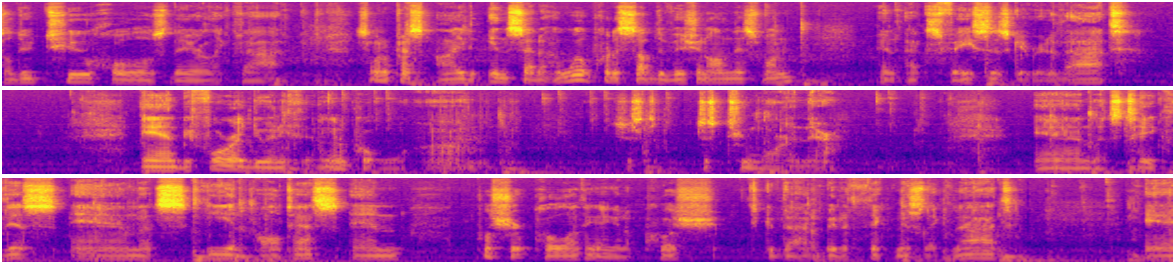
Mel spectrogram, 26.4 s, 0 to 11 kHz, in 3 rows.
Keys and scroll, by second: 3.0 i, 6.0 x, 7.4 Tab, 9.8 Tab, 10.9 ctrl+r, 12.5 ctrl+r, 13.6 Tab, 14.5 alt+a, 16.9 Tab, 16.9 a, 19.0 e, 19.4 alt+s, 25.1 alt+a.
